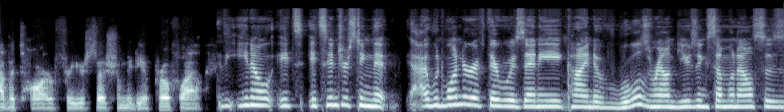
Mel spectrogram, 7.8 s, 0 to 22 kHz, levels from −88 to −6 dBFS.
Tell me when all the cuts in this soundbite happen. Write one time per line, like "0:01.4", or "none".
0:02.2
0:04.0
